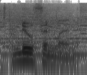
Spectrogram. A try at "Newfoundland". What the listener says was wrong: Nope. That is not how you pronounce that, and you know that. It's not New Finland. We don't have a New Finland.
